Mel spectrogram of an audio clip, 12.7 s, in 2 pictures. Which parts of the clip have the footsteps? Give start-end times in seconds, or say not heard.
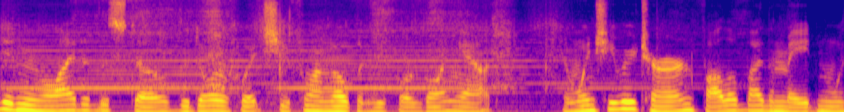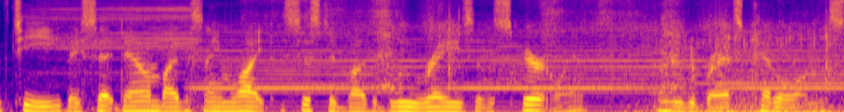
not heard.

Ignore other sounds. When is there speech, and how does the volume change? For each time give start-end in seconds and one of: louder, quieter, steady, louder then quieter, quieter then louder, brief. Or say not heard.
0.0-12.6 steady.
